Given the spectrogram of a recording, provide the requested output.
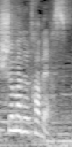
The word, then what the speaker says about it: Chemin de Traverse: tu veux aller quelque part il faut bien prononcer ta destination donc tu as compris Harry on dit Chemin de Traverse Chemin de Traverse c'est ça fout-toi de ma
